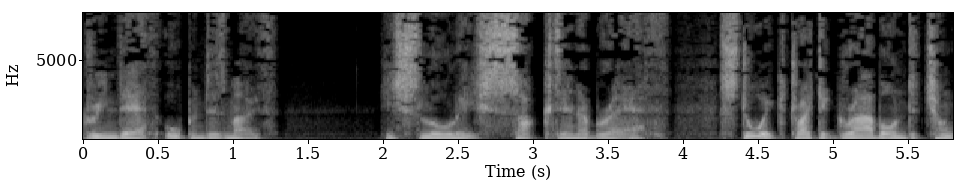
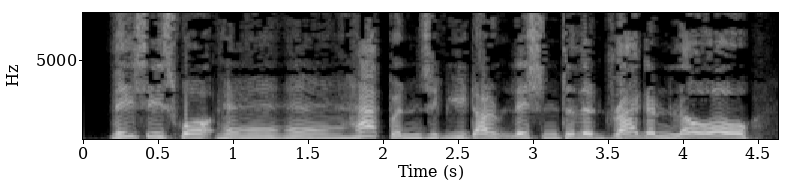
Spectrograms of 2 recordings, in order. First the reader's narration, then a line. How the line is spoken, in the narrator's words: shrieked Toothless to himself in horror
